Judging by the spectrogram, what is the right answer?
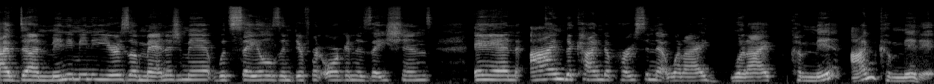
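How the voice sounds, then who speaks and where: A woman's fairly slow, medium-pitched delivery in an ordinary speaking voice, with ordinary pitch variation. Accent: American. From Georgia, US South. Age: 60s. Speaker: Air Force veteran, insurance agent. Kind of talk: podcast interview.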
